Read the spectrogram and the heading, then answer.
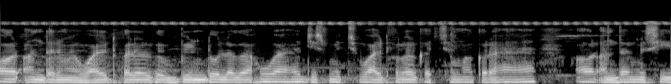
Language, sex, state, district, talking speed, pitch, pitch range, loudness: Hindi, male, Bihar, West Champaran, 190 wpm, 110 Hz, 105-115 Hz, -14 LUFS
